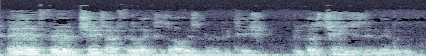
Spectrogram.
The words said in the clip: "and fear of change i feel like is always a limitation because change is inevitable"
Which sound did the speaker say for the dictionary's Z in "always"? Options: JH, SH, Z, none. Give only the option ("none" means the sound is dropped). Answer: Z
